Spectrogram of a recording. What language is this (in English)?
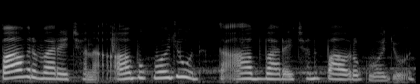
Kashmiri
